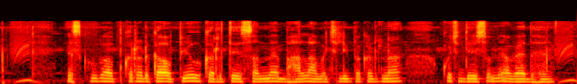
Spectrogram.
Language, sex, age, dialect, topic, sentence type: Hindi, male, 18-24, Kanauji Braj Bhasha, agriculture, statement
